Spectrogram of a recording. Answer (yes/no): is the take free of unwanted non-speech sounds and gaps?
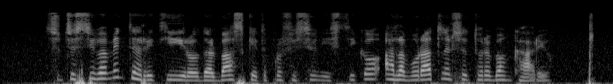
yes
